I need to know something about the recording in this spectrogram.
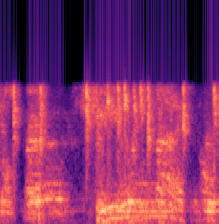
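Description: Spoons played by hand, a quick, uneven run of clicks, with a man's voice vocalising along over them.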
